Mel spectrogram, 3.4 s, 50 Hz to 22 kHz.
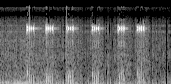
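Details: Spring field cricket (Gryllus veletis) kept in a small cage, collected May 25, 2007 in Waterloo, Ontario, Canada. Six short, high-pitched pulsed chirps, each a quick trill of about four pulses, repeated roughly every 0.4 seconds over a quiet background.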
